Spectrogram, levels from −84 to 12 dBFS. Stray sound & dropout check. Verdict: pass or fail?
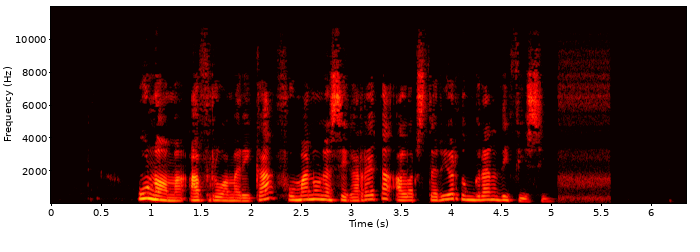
pass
